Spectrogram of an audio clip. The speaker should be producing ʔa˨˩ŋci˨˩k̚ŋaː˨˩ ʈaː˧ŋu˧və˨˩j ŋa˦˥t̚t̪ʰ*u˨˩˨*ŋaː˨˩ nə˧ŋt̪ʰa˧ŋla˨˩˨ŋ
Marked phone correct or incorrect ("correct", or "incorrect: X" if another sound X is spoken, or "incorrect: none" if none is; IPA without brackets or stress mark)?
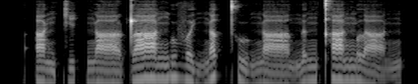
correct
